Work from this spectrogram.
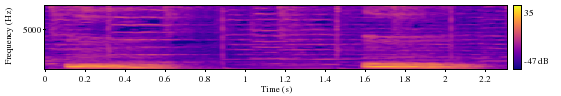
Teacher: Nguyên âm đơn thứ tư ngày hôm nay đó là âm u dài. Đối với âm u dài, chúng ta sẽ đọc ngân và ngang ra một chút xíu.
